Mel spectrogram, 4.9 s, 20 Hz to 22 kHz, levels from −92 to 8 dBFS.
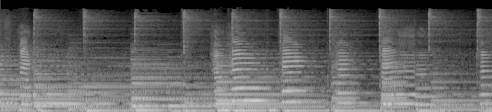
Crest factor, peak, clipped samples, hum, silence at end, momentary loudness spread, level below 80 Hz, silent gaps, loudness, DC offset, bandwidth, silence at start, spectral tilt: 14 dB; -4 dBFS; under 0.1%; none; 0 s; 8 LU; -28 dBFS; none; -19 LUFS; under 0.1%; 16 kHz; 0 s; -5.5 dB/octave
